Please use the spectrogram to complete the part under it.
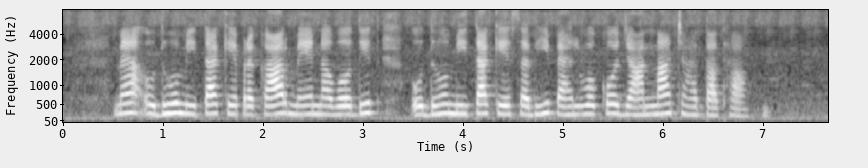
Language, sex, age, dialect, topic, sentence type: Hindi, female, 60-100, Hindustani Malvi Khadi Boli, banking, statement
